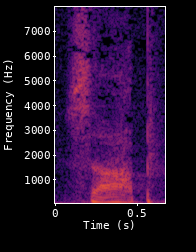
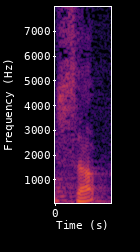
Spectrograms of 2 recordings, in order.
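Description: First: The word is drawn out long. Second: The word is said short and quick.

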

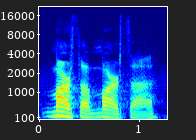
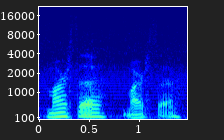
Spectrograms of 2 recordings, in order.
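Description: First: It is said in a harsh, scolding tone. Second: It is said in a gentle, inviting tone.

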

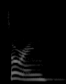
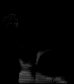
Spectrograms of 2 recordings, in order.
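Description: First: It is said cheerfully. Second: It is said angrily.

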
